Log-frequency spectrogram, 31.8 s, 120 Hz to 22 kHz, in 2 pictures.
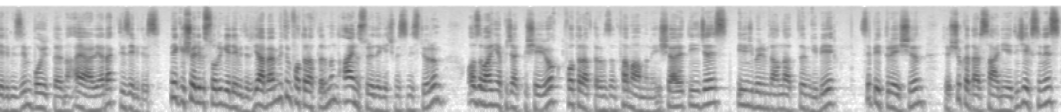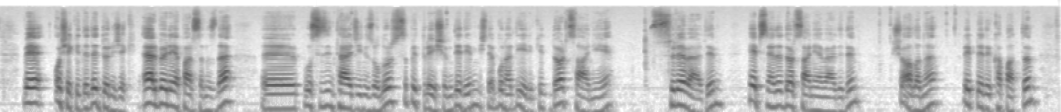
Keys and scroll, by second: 25.5 BackSpace, 25.9 4.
